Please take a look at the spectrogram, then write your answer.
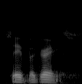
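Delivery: low, soft throwaway; de-emphasized afterthought. Shown as a demonstration. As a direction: drop it right down like a footnote. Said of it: "Emphasis on the sinner".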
